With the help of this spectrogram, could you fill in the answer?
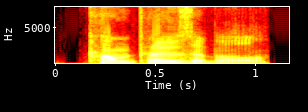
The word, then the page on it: compossible: British English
